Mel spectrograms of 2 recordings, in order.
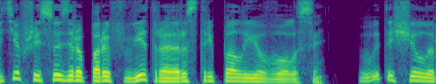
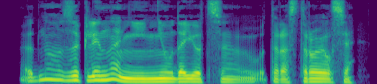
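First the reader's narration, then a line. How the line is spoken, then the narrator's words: Soft. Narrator (Russian): сказал он мягко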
